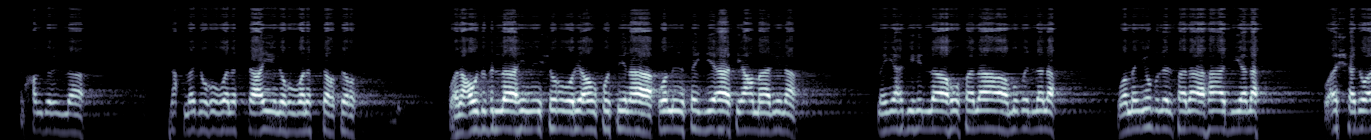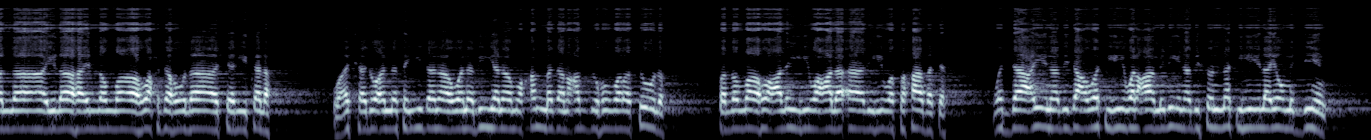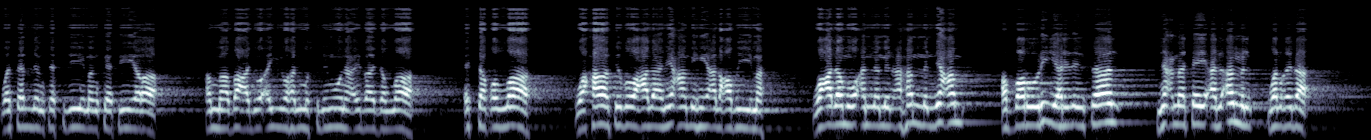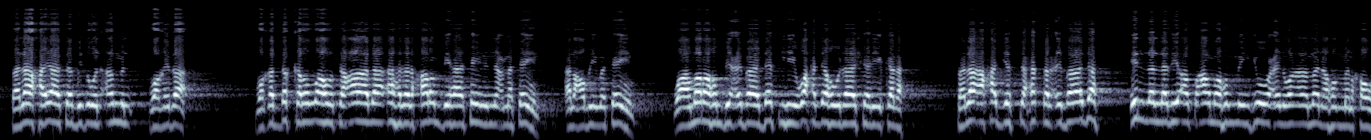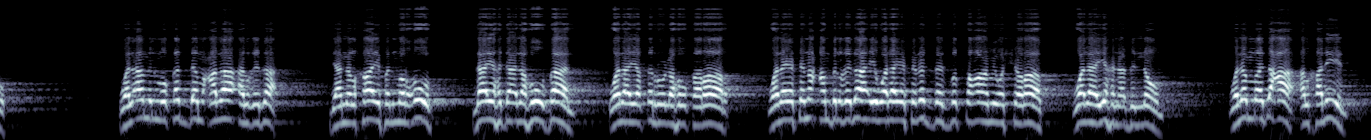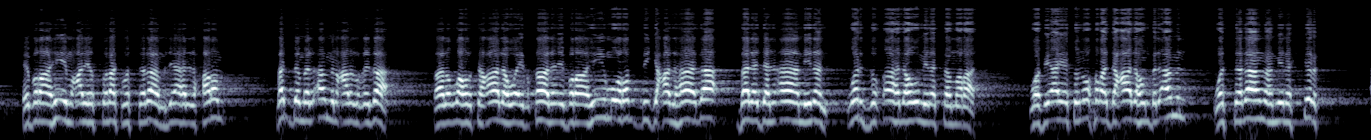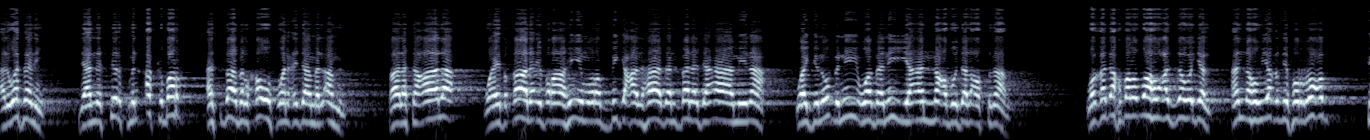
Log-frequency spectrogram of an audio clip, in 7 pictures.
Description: (خطبة جمعة) الأمن والغذاء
